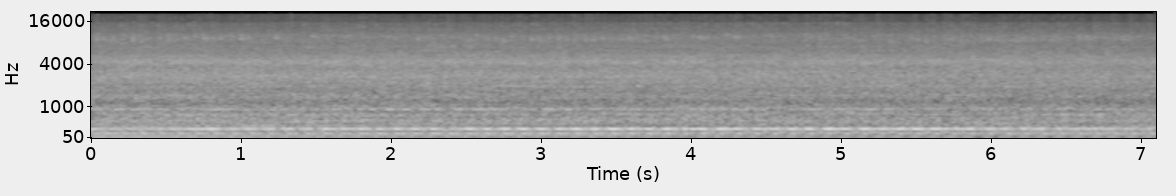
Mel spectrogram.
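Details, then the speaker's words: Turbo LS V8 truck after its coil packs were relocated under the manifold to stop the plug wires melting, which had caused a misfire: steady, slightly lumpy idle with no missing beats and a small exhaust leak at the dump. "it seems to be running really good [Music] relocating coils are working out"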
